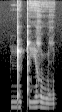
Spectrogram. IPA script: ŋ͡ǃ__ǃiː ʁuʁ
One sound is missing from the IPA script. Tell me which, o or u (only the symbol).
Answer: u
